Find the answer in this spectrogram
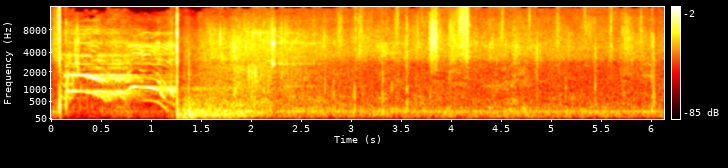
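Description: Racket striking a tennis ball on a serve, with the server's long high-pitched shriek that drops in pitch at its end. A sharp knock follows about a second later, then a low crowd murmur as the ball is called out.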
